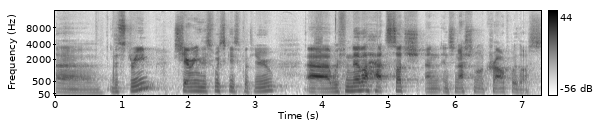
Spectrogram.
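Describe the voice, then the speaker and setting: With music in the background, a man in a Danish accent talks at a fairly slow pace and medium pitch, his pitch varying in an ordinary way. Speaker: distillery host of whisky tasting. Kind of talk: online tasting livestream. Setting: studio at distillery, livestream.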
